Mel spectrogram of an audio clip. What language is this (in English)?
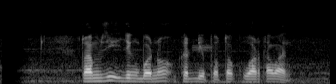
Sundanese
